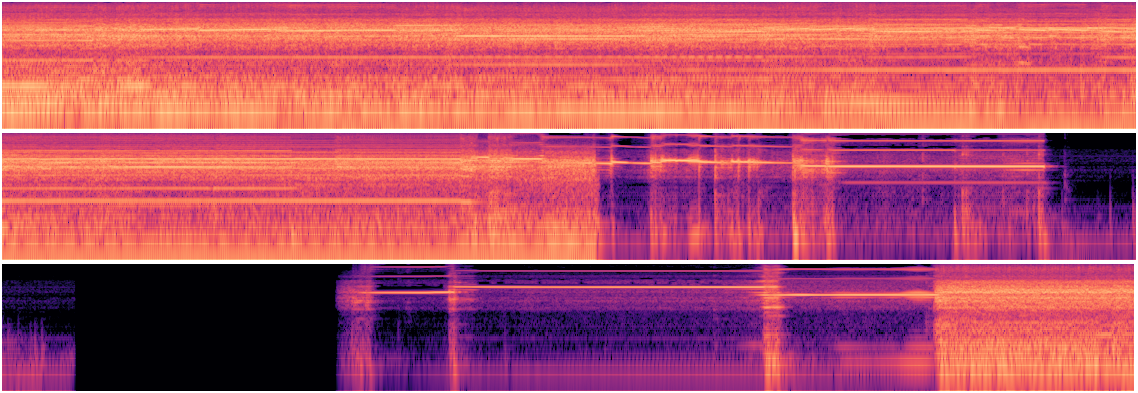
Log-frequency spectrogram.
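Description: D-beat raw punk band playing, with distorted electric guitars, bass and drums, until the band stops about eight and a half seconds in. Held, high guitar feedback tones then ring on, stepping in pitch, and cut off into about two seconds of silence. The feedback returns and swells louder toward the end.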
